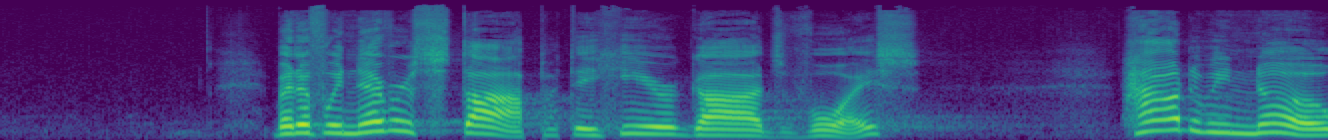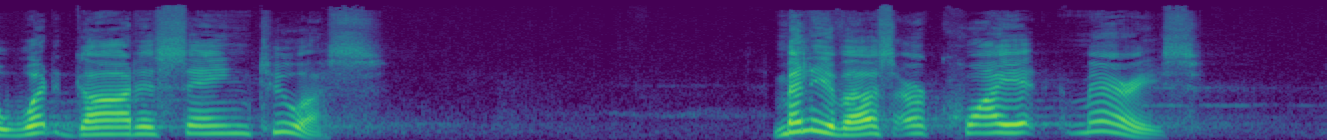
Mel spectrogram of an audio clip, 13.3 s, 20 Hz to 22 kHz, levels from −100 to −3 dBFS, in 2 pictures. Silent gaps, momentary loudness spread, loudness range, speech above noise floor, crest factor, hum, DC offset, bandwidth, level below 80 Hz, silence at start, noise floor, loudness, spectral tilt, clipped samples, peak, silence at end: none; 11 LU; 5 LU; 48 dB; 20 dB; none; under 0.1%; 19 kHz; -84 dBFS; 1.4 s; -73 dBFS; -26 LUFS; -5 dB/octave; under 0.1%; -6 dBFS; 0.7 s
